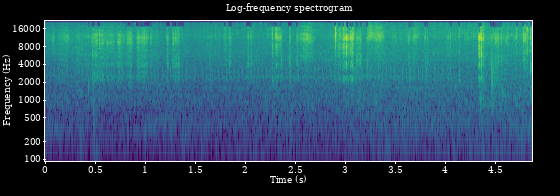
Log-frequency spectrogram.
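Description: Scissors snip off the ribbon ends on a paper gift box, a few quiet, close, crisp cuts scattered over a soft background.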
